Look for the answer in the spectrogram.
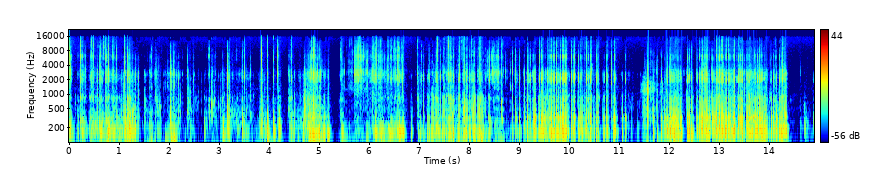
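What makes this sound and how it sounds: An orange silicone bristle scrubber pad draped over a microphone is rubbed, scratched and squeezed by the fingertips of both hands, working its flexible bristles. The result is a dense, close, crackling scratch of rapid short bursts, heavy in the low end. Brief quiet gaps break up the bursts throughout.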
